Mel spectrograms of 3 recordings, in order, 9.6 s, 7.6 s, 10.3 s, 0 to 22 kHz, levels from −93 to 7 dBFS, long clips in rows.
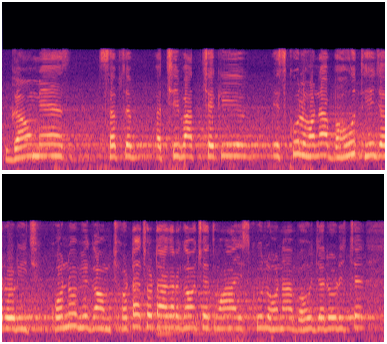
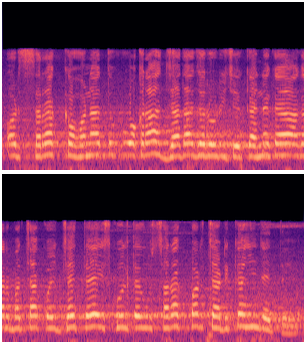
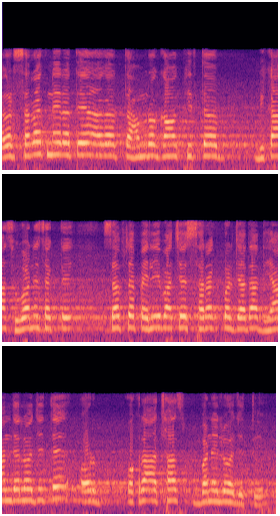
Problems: constant background noise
